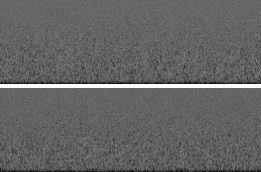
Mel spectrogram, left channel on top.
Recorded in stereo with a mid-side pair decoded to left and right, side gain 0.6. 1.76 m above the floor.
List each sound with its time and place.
Only background noise.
